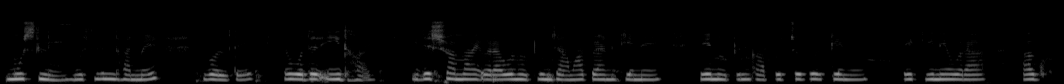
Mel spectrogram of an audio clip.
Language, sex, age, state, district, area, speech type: Bengali, female, 30-45, West Bengal, Cooch Behar, urban, spontaneous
